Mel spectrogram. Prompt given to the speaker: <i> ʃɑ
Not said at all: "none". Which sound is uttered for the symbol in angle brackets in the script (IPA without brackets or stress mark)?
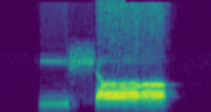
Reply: i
